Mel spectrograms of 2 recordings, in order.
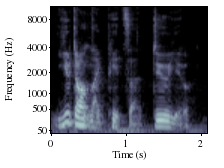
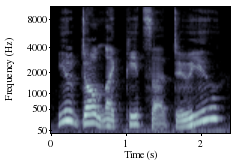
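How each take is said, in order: First: The pitch stays level or falls at the end. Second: The pitch rises at the end. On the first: The answer is probably no. "That's probably no" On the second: The answer is maybe no. "That's maybe no"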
